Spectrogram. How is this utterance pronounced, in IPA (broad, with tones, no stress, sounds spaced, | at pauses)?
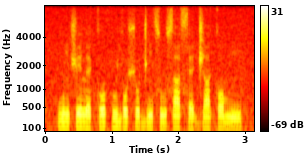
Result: w ĩ˧ ʃ e˧ l ɛ˨ k o˨˦ h u˦˨ j o˧ ʃ o˧ d͡ʒ ĩ˧ s u˧ s a˧ s ɛ˨ d͡ʒ a˧ k ɔ˧ m ĩ˨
